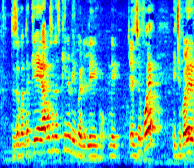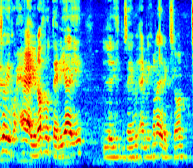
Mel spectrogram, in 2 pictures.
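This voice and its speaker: A man's voice: on the high side, very fast, mellow, echoey room, a little hiss or hum. A young man with a Mexican Spanish accent telling a story in casual chat, slangy and laughing as he acts out the voices of other people.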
